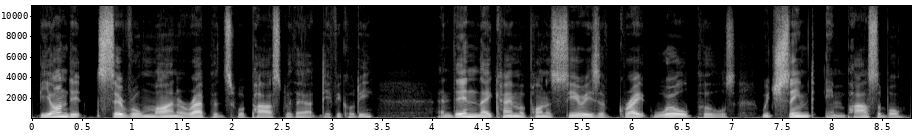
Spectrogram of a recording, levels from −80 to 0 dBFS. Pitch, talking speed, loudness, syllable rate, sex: 115 Hz, 150 wpm, -19 LUFS, 5.1 syllables/s, male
